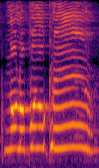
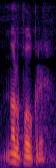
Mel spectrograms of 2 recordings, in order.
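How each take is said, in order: First: It sounds happy, amazed and pleasantly surprised. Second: It sounds negative, doubtful and unbelieving. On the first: The speaker is amazed by something good. "cuando tú estás en otra manera" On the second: The speaker doubts it will happen. "en una manera negativa, con poca fe"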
